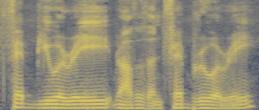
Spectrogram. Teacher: So it's part of a recognized simplification in English where a stressed syllable is so strong and that the one next door to it is weakened and then just falls out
